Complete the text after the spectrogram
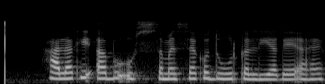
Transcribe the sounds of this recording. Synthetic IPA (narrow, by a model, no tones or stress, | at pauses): haːlãːkiʔɐbʊ̰sːɐməsjakod̪uːɾkɐɾlijaɡɐjaɦɛː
